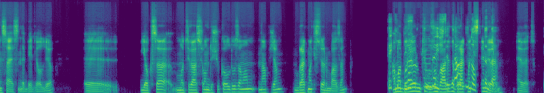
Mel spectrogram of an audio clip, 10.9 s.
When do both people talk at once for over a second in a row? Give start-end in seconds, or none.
7.8-10.1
